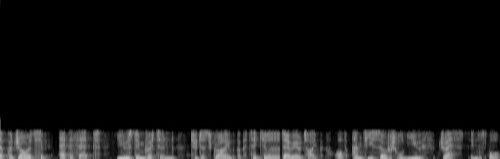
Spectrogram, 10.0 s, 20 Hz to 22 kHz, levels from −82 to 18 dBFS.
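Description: Packet loss with last packet repeated hits at 0.72 s before "epithet used in", 3.9 s before "describe a particular", 5.43 s after it, 7.77 s, and scattered through 9.3 to 9.72 s. The stored packet replays. Longer gaps, up to 150 ms, buzz near 33 Hz, fitting 30 ms packets, under the 4 kHz telephone band.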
